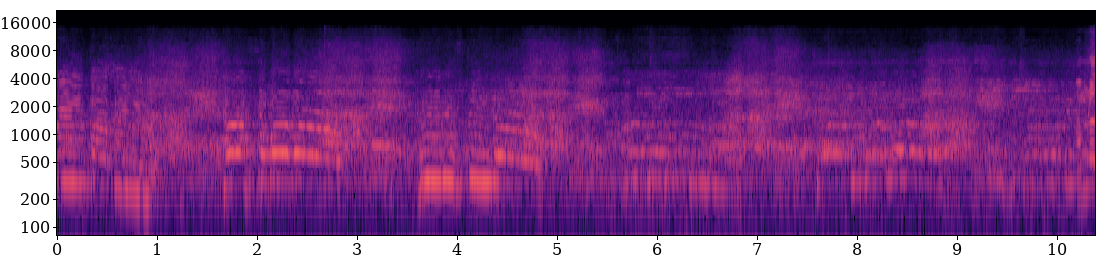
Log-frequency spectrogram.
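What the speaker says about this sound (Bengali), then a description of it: "সাবিলুনা সাবিলুনা আল জিহাদ আল জিহাদ স্লোগান দিচ্ছে" A street protest crowd near Baitul Mukarram national mosque in Dhaka chants the slogan "Sabiluna sabiluna al jihad" in repeated rhythmic call-and-response bursts, many voices loud and close, rising and falling across the whole stretch.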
